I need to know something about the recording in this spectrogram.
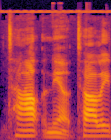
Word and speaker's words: Tali: Dali, of course, my name rhymes with Tali, Dali.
